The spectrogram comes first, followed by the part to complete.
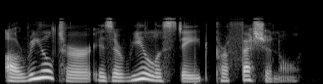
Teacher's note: the real estate, the L connects over.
